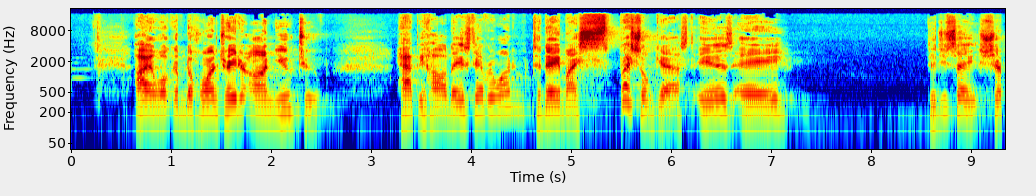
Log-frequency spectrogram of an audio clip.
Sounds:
speech

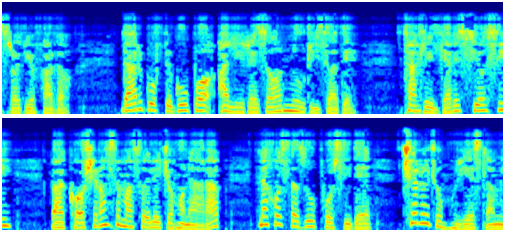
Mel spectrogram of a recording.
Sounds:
speech

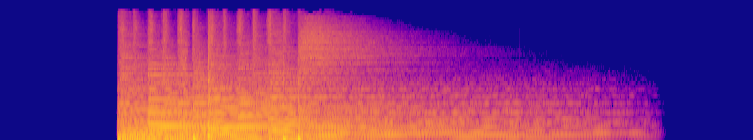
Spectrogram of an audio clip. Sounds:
music
tender music

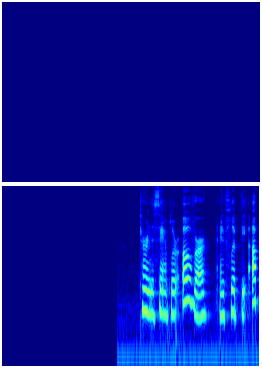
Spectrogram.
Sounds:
speech

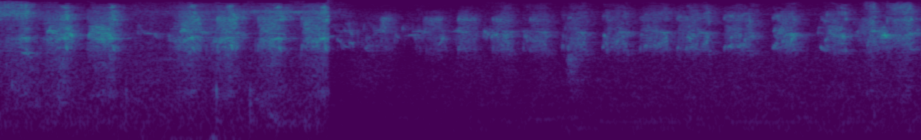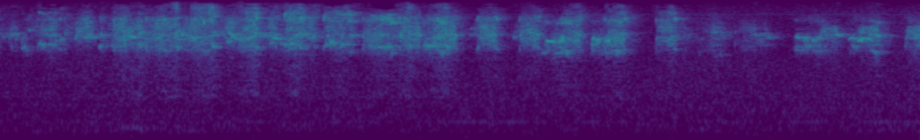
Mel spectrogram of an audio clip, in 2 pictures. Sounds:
barn swallow calling

